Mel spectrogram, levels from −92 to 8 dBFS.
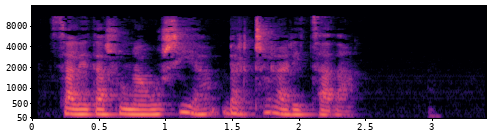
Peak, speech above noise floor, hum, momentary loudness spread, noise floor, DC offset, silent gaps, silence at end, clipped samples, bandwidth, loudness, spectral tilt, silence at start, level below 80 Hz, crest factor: -4 dBFS; 41 dB; none; 10 LU; -64 dBFS; under 0.1%; none; 1 s; under 0.1%; 11.5 kHz; -23 LUFS; -4.5 dB/octave; 0.15 s; -62 dBFS; 20 dB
